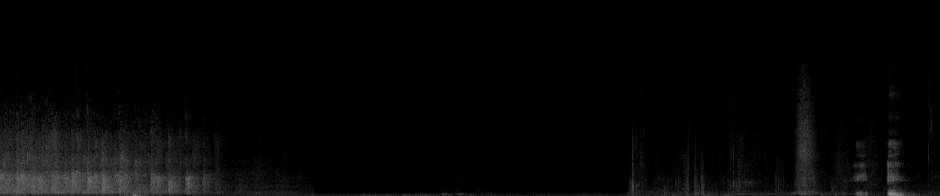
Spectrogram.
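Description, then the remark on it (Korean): A church audience claps steadily for about four seconds to welcome a deaconess coming forward to give a Bible-reading testimony, the dense applause tapering off into near silence, followed later by shuffling, a few throat clears and faint movement. “박수로 환영하겠습니다.”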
